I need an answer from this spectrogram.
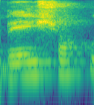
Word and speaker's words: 米食: Nihonjin no ini dibacanya beishoku ya, makan beras atau makan padi ya, makan nasi.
